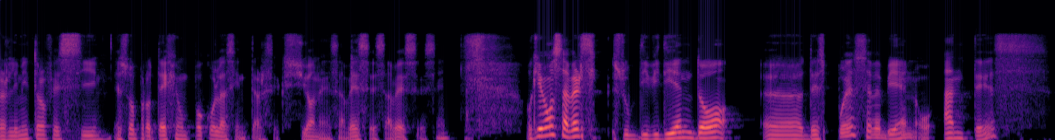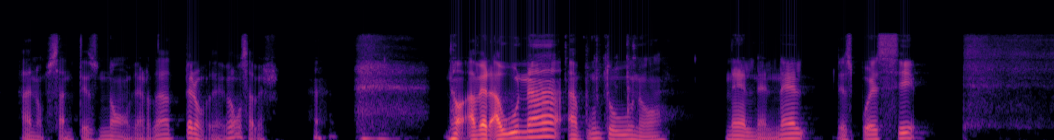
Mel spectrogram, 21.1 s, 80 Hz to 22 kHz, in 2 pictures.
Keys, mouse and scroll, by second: 0.1-1.8 drag, 1.6-4.5 middle drag, 5.4-7.4 drag, 9.8-11.4 drag, 14.0-18.0 drag, 19.1-20.8 drag.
